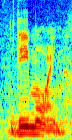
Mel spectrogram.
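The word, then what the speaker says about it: Des Moines: Storm Lake by the way how do you pronounce the state capital de Mo de Mo okay but we have a problem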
